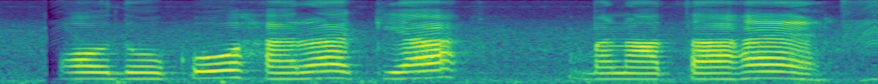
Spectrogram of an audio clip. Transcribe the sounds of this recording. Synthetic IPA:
pɔːd̪õkohəɾəkjaː | bənaːt̪aɦɛː

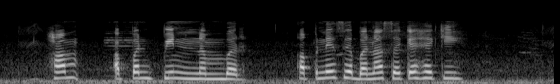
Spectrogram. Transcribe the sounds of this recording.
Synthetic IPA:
hɐmɐpənpɪnːɐ̃mbəɾ | ɐpnesebɐnasɐkeɦɛ̃ki

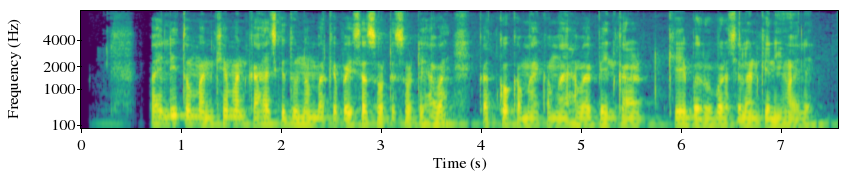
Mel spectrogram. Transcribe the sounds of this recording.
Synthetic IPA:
pəɦlit̪omːɐnkʰemɐnkaːɦed͡ʒkid̪unə̃mbəɾkepəɪsasoːʈesoːʈeɦɐʋaːekɐt̪kokɐmaːekɐmaːeɦɐʋaepeːnkaːɾɖ | kebəɾoːbəɾt͡ʃɐlənkenɐɦĩɦoːeleː

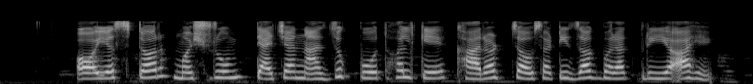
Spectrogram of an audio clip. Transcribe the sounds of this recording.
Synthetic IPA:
ɔjəsʈəɾməɕɾuːmt̪jat͡ɕjanad͡zuk̚pot̪ɦəlkekʰaɾəʈ̚t͡səwsaʈiːd͡zəɡ̚bʱəɾat̪̚pɾijəʔaɦe

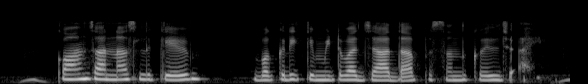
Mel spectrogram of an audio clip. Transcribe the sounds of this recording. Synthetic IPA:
kɔːnsanəslke | bəkɾikemiʈʋad͡ʒjad̪apəsə̃nd̪kəld͡ʒae

